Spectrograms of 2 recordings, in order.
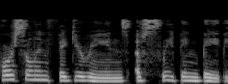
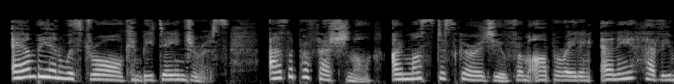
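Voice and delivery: higher, breezy, self-assured psychiatrist; eccentric doctor voice; 5 semitones higher than usual. Acted. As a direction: play her as a cheerfully odd doctor. Doctor keeps talking on phone.

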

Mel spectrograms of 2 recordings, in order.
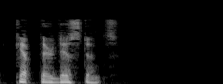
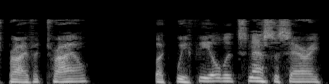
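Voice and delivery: raised, earnest formal request; 4 semitones higher than usual. Acted. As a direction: press the board politely. Claire requests approval.

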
